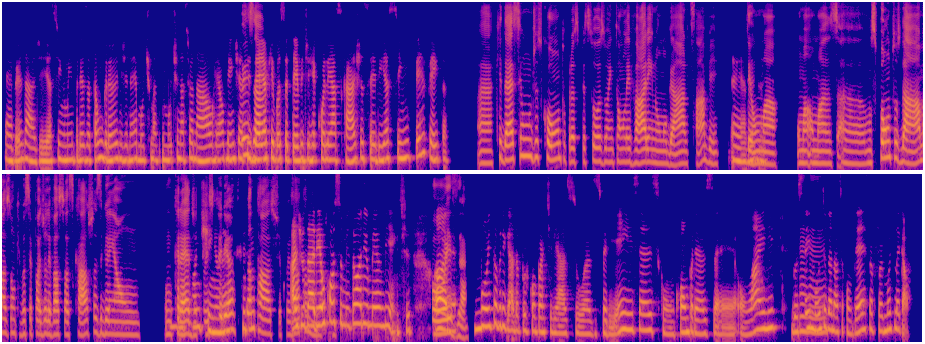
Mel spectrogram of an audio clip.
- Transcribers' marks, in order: chuckle
- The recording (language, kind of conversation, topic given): Portuguese, podcast, Como a tecnologia alterou suas compras do dia a dia?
